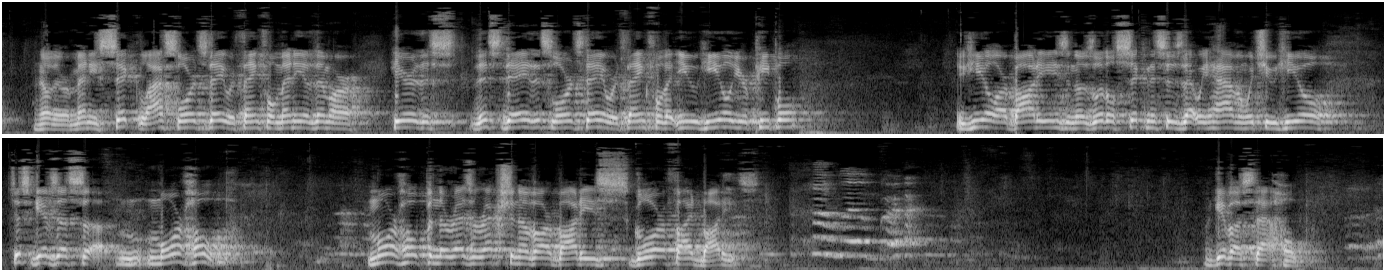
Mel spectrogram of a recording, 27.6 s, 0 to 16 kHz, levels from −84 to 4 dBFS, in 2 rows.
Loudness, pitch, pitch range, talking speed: -14 LUFS, 180 Hz, 170-200 Hz, 135 wpm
